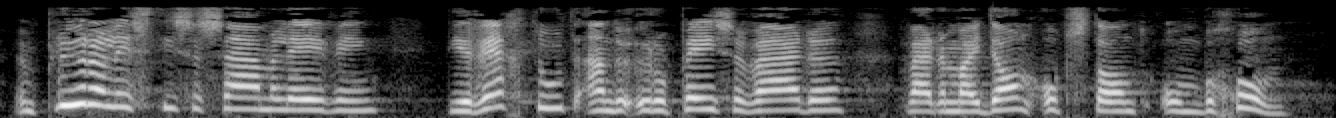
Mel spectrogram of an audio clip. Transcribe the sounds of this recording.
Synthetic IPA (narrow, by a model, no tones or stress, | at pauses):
ʔənplyɾalɪstisəsaːmənlejvɪŋ | dirɛχtdutaːndəʔøːɾopejsəʋaːɹdə | ʋaːɹdəmajdɑnɔpstɑntɔmbəχɔn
